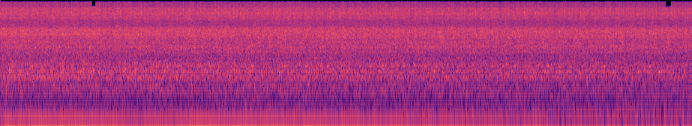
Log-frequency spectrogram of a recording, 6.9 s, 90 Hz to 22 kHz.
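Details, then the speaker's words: Cold-start idle of the GM LS4 V8 in a Pontiac Grand Prix GXP, right after replacing the spark plugs and wires: a smooth, even low rumble with an unbroken pitch, no missing or ticking. It runs okay and occasional cold misses are normal. "seems to be running okay. As usual on the first startup when the motor's cold, and this motor was cold when I did this, you're gonna get a miss here and there, but that's normal."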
